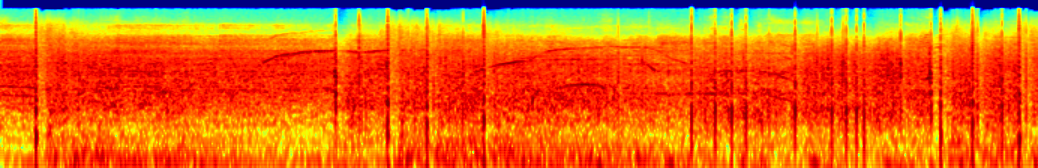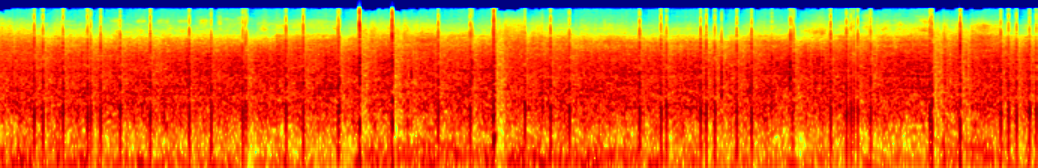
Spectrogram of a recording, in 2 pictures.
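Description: Aerial fireworks display: shell bursts going off in quick succession over a continuous low rumble, with dense crackling and popping that thickens about five seconds in.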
